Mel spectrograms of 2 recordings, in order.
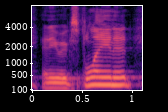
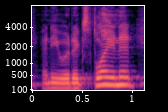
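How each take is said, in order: Both takes have the same delivery.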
